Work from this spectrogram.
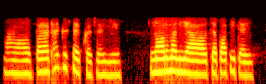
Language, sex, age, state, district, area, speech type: Hindi, female, 18-30, Bihar, Begusarai, rural, conversation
